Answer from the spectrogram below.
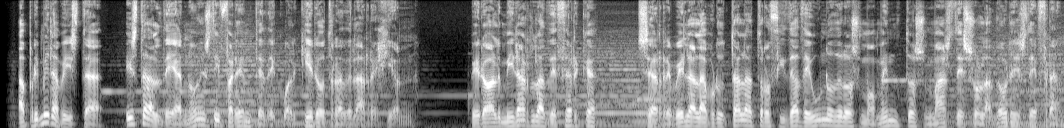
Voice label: spanish spain male narrative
